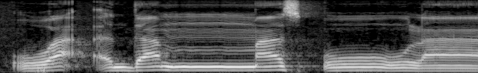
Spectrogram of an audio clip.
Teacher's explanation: Fathah tanwin bertemu dengan huruf mim, maka suara n-nya hilang menjadi suara m. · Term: bi gunnah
